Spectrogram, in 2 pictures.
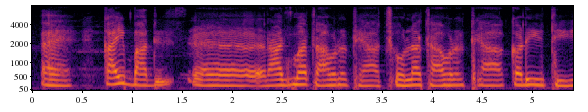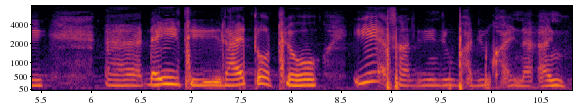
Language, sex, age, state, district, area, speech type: Sindhi, female, 60+, Delhi, South Delhi, rural, spontaneous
